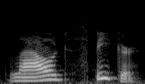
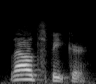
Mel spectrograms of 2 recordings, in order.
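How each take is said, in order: First: The second part is also loud and clear. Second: Only the first part is loud and stressed.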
